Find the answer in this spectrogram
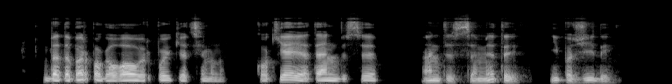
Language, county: Lithuanian, Klaipėda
